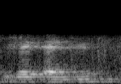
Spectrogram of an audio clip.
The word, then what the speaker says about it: GNU: que selon le dictionnaire le G et nu et le mot se prononce N c'est-à-dire nouveau donc chaque fois que tu veux écrire le mot new tu peux l'écrire GNU il c'est un jeu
